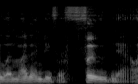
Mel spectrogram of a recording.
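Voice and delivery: normal talking voice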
